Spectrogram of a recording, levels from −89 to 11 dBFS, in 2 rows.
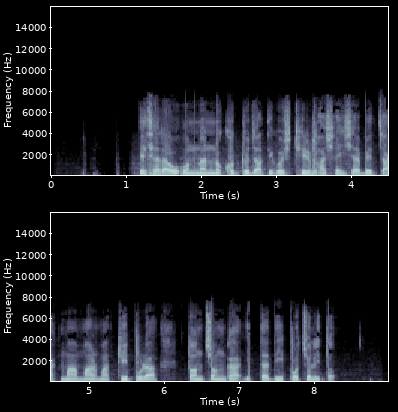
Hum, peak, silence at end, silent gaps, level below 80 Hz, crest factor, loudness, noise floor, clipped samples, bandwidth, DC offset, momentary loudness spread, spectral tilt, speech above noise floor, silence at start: none; -2 dBFS; 0.75 s; none; -48 dBFS; 16 dB; -16 LUFS; -50 dBFS; under 0.1%; 7.8 kHz; under 0.1%; 5 LU; -5.5 dB/octave; 35 dB; 1.15 s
